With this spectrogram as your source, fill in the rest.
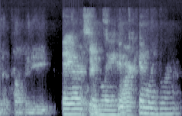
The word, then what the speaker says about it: Kimley: they are Kimley Horn. Kimley Horn. It's It is. Kimberly Horn.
